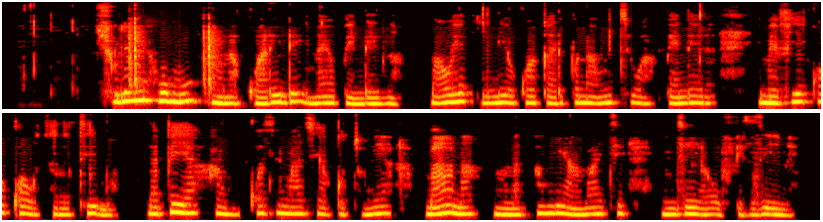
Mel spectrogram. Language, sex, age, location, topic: Swahili, female, 25-35, Nakuru, education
